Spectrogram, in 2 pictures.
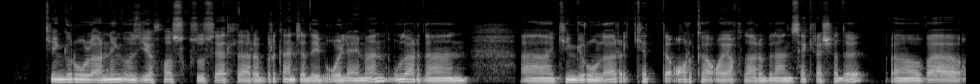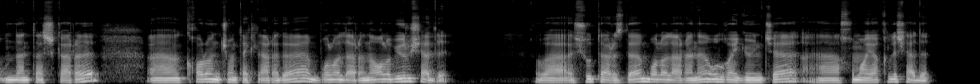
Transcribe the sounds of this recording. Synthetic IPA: kʲʰe̞ŋɪɾuwlaɾnɪŋɵzɪɡʲaχɒsχʊ̥sʊsijat̪ʰlaɾɪbɪɾqʰɑnt͡ʃʰad̪e̞po̰jlajmanʊ̰laɾd̪an | kʲʰe̞ŋɪɾuwlaɾkʲʰat̪ʰːa̰ʔɒɾqʰɑʔɒjɒqlˠaɾɪbɪlansakʲɾaʃad̪ɪ | vaʊ̰nd̪ant̪ʰaʃqɑɾɪ | qʰɒɾɒnt͡ʃʰɒnt̪ʰakʲʰlaɾɪd̪abɒlalaɾɪnɪɒlˠɪpjʊɾɪʃad̪ɪ | vaʃʊt̪ʰaɾzd̪abɒlalaɾɪnɪʊlˠʁɑɡʲʊnt͡ʃʰahɪmɒjaqʰɨlˠɪʃad̪ɪ

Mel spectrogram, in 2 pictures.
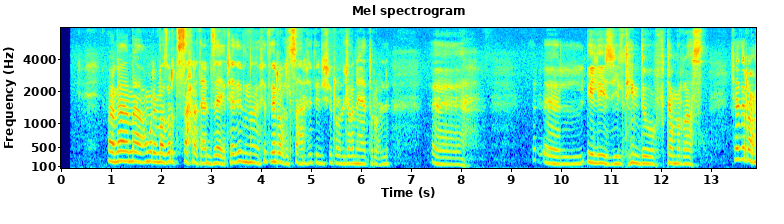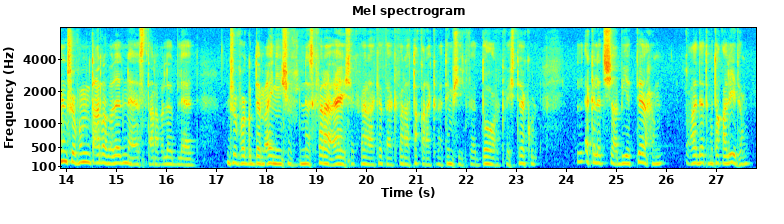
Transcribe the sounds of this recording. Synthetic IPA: wænæmæʕʊmɾimɑzuɾɑt̪ə̥sːɑħɾˤɑt̪aʕd̪zæjəɾʃæt̪inʃæt̪inɾˤuħləsˤːɑħɾˤɑʃæt̪inʃinɾuħəlʒəɣnæt̪nɾuħ | lʔilizilt̪hind̪uft̪ːɑmɑrˤːɑs | hæd̪iɾuħmnʃufhʊmnət̪ʕɑrˤːɑfʕlænːæsnət̪ʕɑrˤːɑfʕlælblæd̪ | nʃufhæɡʊd̪ːæmʕajninʃufnːæskfiɾhæʕajʃakfiɾˤhækəd̪ækfiɾˤhæt̪ɑqɾˤɑkfhæt̪əmʃikfæhd̪oɾˤkfæʃt̪ækʰʊl | əlʔækælæt̪ə̥ʃːaʕbəjːabt̪aħhʊm | ʕad̪æt̪mʊt̪ɑqɑlid̪hʊm

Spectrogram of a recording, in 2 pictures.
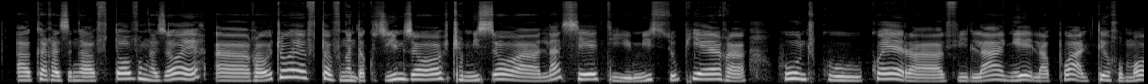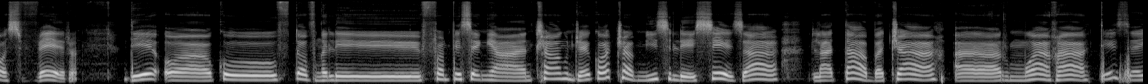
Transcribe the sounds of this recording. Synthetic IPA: akaɾazaŋəfi̥t̪ovaŋəzoweaɾauaʈ͡ʂəwefi̥t̪ovaŋand̪akuzinizoaʈ͡ʂəmisizoalased̪̥imisi̥z̥opjeɾəhuɳɖ͡ʐu̥kukweɾəvilaŋelapwalit̪eɾumosi̥veɾə̰ | d̪e | kofi̥t̪ovaŋəle | fampeseŋanʈ͡ʂaŋuɳɖ͡ʐekaʈ͡ʂəmisilesezalat̪abaʈ͡ʂaaaɾumwaɾad̪̥eza

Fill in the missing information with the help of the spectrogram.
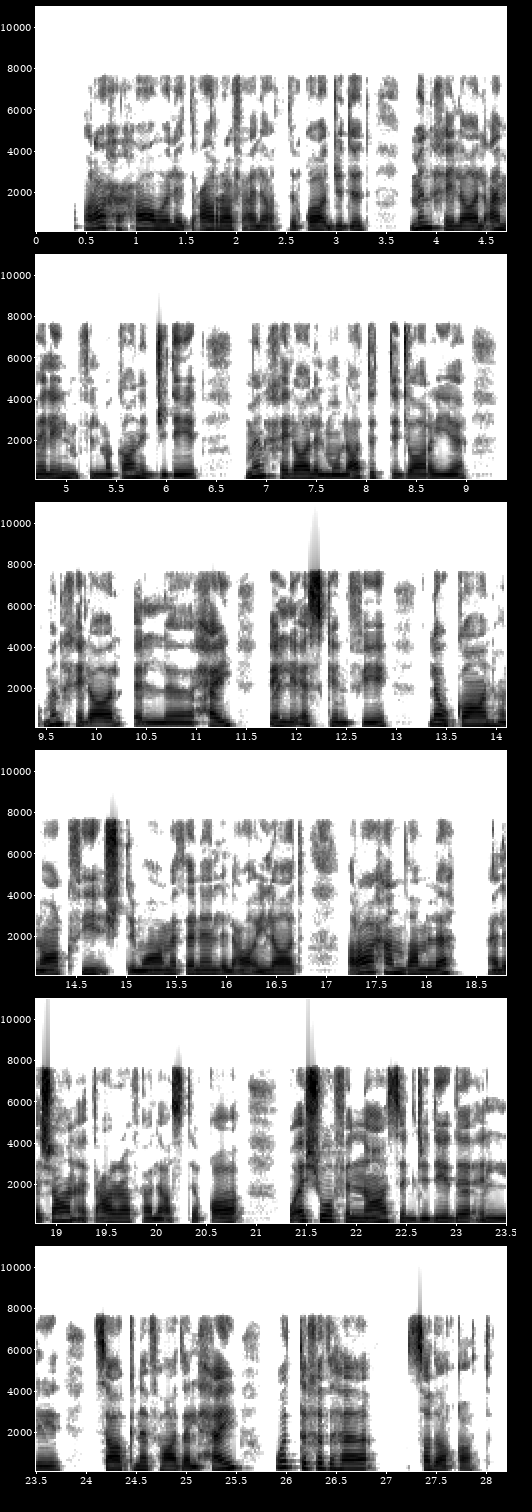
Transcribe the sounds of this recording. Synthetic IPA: ɾˤɑːħʔaħaːwɪlʔat̪ʕɑrˤːɑfʕalaʔɑ̰sˤd̪ɪqɑːʔd͡ʒɪd̪ɪd̪ | mɪnxɪlaːlʕamalifilmakaːnɪld͡ʒɪd̪iːd̪̚ | mɪnxɪlaːlɪlmuːlaːt̪ɪt̪ːɪd͡ʒaːɾɪjːa | wmɪnxɪlaːlɪlħaj | ʔɪlːiʔa̰skanfiː | lawkaːnɦʊnaːkfiʔɪd͡ʒt̪ɪmaːʕmaθalanlɪlʕaːʔɪlaːt̪ | ɾˤɑːħʔɑnðˤɑmla | ʕalaʃaːnʔa̰t̪ʕɑrˤːɑfʕala̰ʔɑ̰sˤd̪ɪqɑːʔ | wʔaʃuːfɪnːaːsɪld͡ʒɪd̪iːd̪aʔɪlːi | saːknafihaːðalħaj | wʔat̪ːaxɪðɦa | sˤɑd̪ɑqɑːt̪

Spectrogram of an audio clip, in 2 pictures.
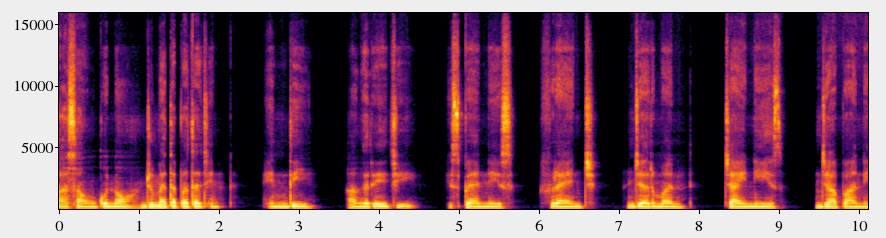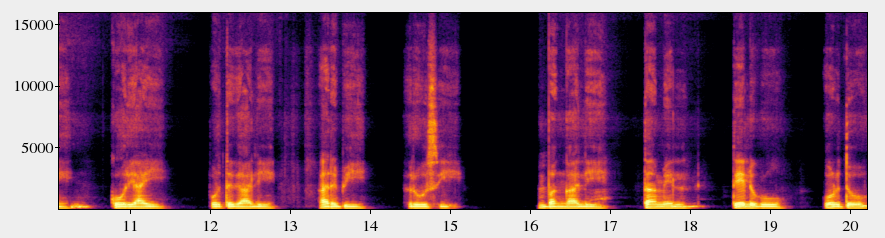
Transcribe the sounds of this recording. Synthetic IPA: aːsaːõkonɔːd͡ʒomɛ̃t̪apɐt̪at͡ʃʰɪn | hɪ̃nd̪i | ə̃ŋɡɾeːd͡ʒi | spɛːniːz | pʰɾɛ̃ɲt͡ʃ | d͡ʒəɾmən | t͡ʃaːɪniːz | d͡ʒaːpaːni | koːɾijaːi | pʊɾt̪ʊɡaːli | ɐɾbi | ɾuːsiː | bəŋɡaːli | t̪əmɪl | t̪eːlɡu | ʊɾd̪u

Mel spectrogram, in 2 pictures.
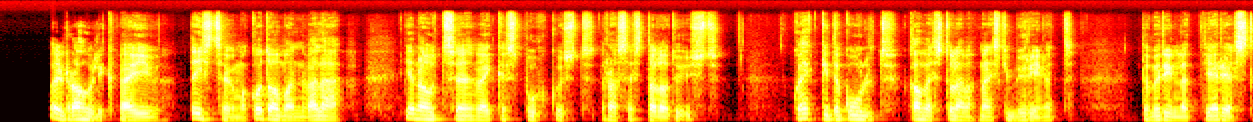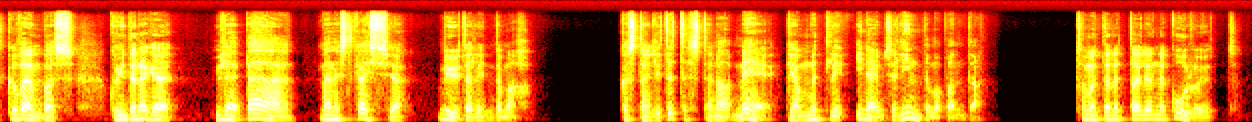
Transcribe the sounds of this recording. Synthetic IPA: o̞lʲrɑɦulikpæjvt̪e̞jst̪sɤɡmɑko̞d̪o̞mɑnvæle | jɑnɑwt̪se̞væjkːˑe̞st̪̚puhkust̪rɑsːest̪ːɑlo̞t̪y̰ːst̪ | kujækːit̪ɑkuːld̪̥kɑvest̪ulɛmɑhmænest̪kimyɾinɑt̪ːˑ | t̪ːɑmyɾinlɑt̪ːˑjæɾje̞st̪kɤve̞mb̥ɑskuint̪ɑnæɡe̞ | ylepæː | mænest̪̚kiɑsjɑ | myːd̪ɑlind̪̥ɑmɑ̰ | kɑst̪ɑolʲit̪ɤt̪ːˑest̪enɑme̞ːkeɑmmɤt̪ːˑliinemise̞lind̪̥ɑmɑpɑnd̪̥ɑ̰ | t̪omet̪ːˑelet̪̚ːɑolʲienːekuːlujut̪ːˑ

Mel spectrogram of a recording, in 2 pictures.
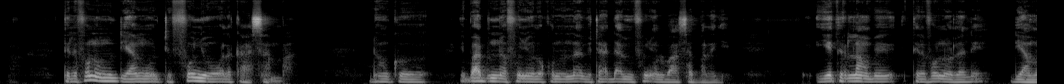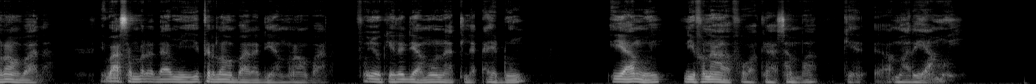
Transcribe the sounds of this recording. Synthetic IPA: telefonomudijamoltifoɲowolakaːsamba | doŋko | ibaːdunːafoɲoːlokononabitadaːmifoɲolbasabalaɟe | jetiɾlaŋbetelefonolale | dijamuɾaŋobala | ḭba̰ːsambaladaːmijetiɾlãŋbaːladiamuɾãŋoba̰la | foɲoːkeledijamonatleʔajeduŋ | ijamoinifunaafowakeasamba | kea̰maɾija̰mo̰i

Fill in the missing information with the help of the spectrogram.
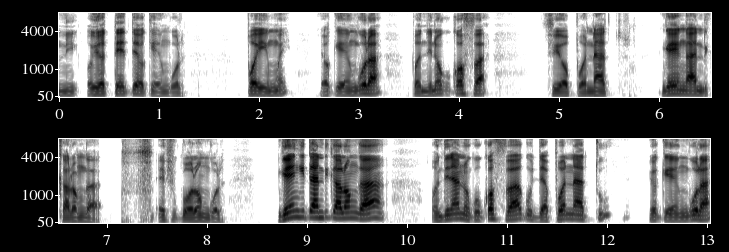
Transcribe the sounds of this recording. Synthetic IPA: niɔjɔtɛtɛjɔkɛŋɡula | pɔimwɛ | jɔkɛŋɡula | pɔndinɔkukɔfa | fiɔpɔnatu̥ | ŋɡɛŋɡandikalɔŋɡa̰ | ɛfiɡ͡bɔlɔŋɡula̰ | ŋɡɛŋɡitandikalɔŋɡa | ɔndinanɔkukɔfak̬ud͡ʒapɔnatu | jɔkɛŋɡula

